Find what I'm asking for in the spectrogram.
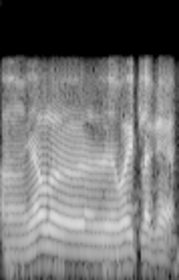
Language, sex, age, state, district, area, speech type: Tamil, male, 45-60, Tamil Nadu, Tiruvannamalai, rural, conversation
